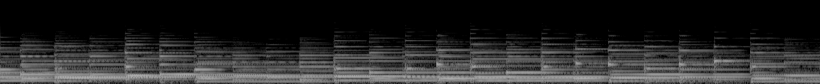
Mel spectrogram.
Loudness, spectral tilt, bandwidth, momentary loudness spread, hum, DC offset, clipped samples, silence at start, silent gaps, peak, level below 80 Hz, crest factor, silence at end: -28 LUFS; -9 dB/octave; 6.2 kHz; 4 LU; none; under 0.1%; under 0.1%; 0 s; none; -14 dBFS; -60 dBFS; 12 dB; 0 s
